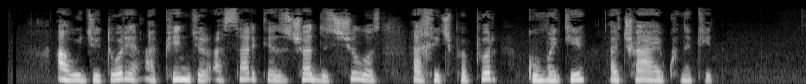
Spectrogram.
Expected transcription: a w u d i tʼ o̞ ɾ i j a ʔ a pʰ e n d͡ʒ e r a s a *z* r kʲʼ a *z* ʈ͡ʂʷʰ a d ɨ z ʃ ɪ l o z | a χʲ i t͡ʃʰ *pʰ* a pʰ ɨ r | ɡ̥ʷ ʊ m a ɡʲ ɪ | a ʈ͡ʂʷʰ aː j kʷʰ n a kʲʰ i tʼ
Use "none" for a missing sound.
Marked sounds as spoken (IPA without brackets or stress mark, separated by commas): none, z, pʰ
